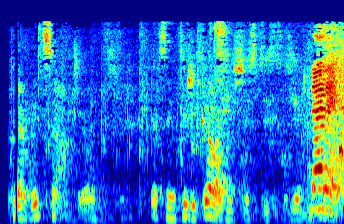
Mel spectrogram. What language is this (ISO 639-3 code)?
ces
